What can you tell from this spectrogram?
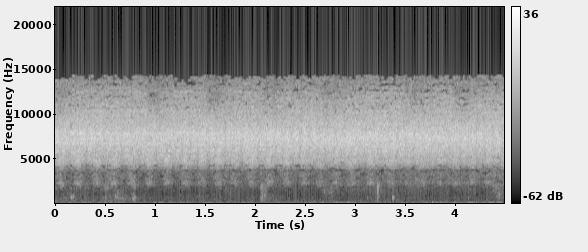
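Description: Cicadas in a steady, high-pitched chorus, unbroken throughout.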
